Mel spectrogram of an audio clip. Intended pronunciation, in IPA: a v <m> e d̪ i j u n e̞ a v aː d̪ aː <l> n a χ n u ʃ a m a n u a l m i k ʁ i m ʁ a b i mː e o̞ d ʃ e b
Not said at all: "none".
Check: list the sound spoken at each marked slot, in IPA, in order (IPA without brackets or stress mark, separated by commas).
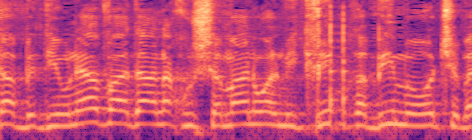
b, none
